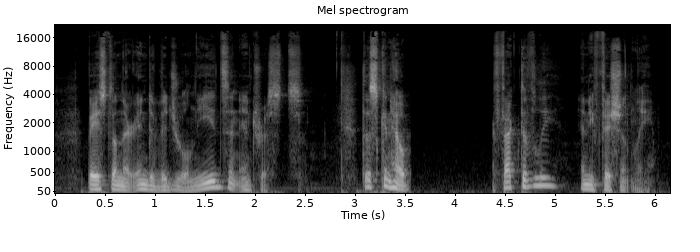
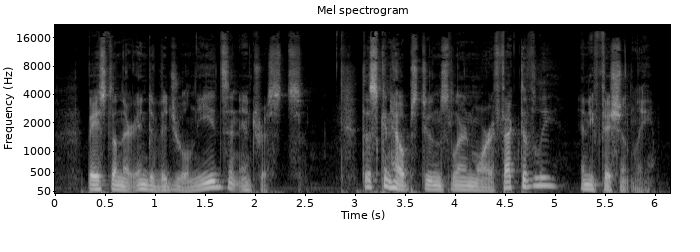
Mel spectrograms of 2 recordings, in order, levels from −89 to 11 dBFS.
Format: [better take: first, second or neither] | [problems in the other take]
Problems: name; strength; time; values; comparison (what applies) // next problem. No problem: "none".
second | audio cutting out; at 3.5 s for 1 s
